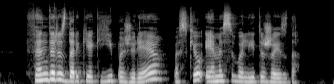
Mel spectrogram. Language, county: Lithuanian, Kaunas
